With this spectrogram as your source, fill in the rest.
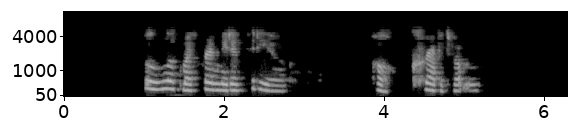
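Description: A young girl speaks close to the microphone in short bursts.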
